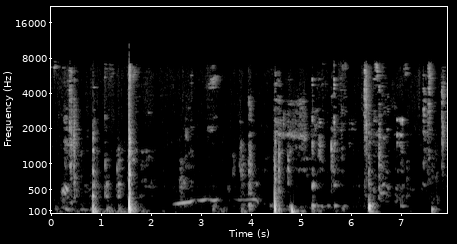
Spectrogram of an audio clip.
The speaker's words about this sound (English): Need to make sure that chair is under me before I sit down.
